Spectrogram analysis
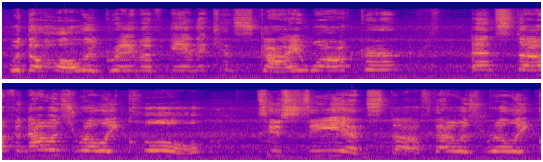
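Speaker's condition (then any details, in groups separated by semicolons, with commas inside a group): No condition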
